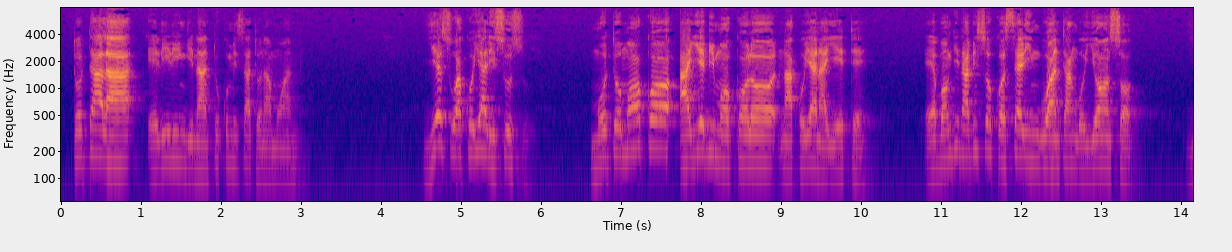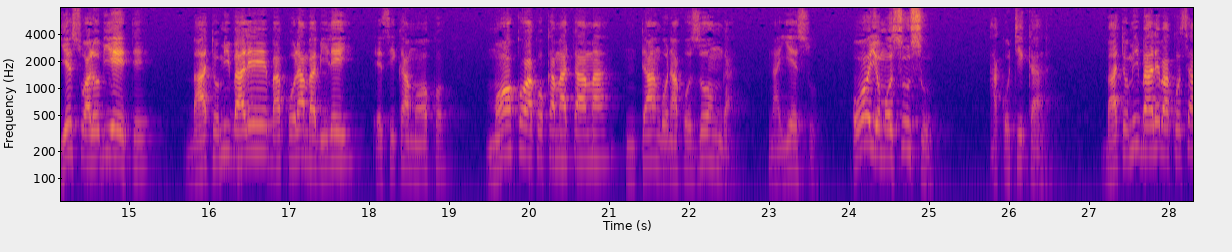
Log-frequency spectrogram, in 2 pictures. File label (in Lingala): good news lingala west, drama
